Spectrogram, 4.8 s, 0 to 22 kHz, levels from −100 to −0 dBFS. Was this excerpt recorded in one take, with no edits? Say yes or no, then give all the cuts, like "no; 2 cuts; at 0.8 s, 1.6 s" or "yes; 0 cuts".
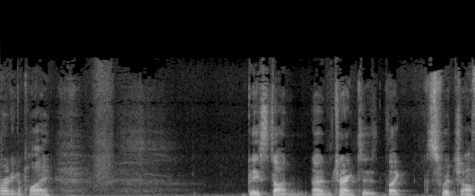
yes; 0 cuts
